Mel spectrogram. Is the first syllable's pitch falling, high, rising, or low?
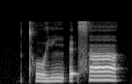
low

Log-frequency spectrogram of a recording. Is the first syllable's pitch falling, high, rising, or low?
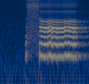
high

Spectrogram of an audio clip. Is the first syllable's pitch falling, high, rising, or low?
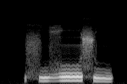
low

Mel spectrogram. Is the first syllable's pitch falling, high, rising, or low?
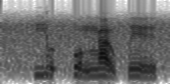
high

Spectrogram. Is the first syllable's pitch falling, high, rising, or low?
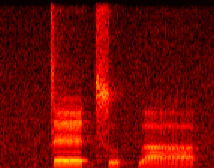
high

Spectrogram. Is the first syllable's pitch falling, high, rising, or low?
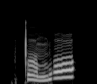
low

